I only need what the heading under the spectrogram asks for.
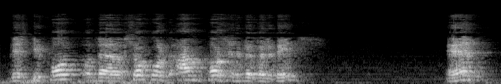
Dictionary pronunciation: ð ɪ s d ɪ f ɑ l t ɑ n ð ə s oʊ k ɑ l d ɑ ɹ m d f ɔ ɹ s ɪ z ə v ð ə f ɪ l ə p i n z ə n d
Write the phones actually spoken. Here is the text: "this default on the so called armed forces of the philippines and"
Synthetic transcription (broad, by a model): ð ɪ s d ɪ p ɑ t ɑ n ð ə s oʊ k ɑ l d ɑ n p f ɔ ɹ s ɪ s ə v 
